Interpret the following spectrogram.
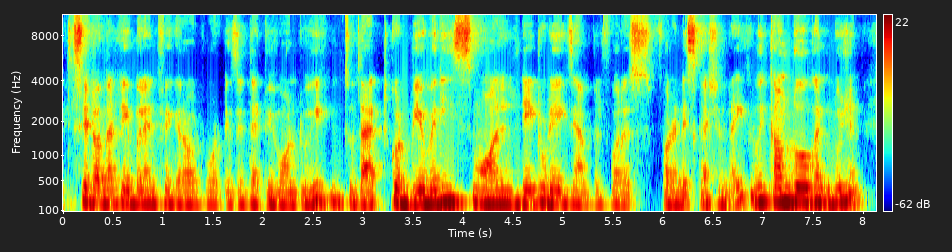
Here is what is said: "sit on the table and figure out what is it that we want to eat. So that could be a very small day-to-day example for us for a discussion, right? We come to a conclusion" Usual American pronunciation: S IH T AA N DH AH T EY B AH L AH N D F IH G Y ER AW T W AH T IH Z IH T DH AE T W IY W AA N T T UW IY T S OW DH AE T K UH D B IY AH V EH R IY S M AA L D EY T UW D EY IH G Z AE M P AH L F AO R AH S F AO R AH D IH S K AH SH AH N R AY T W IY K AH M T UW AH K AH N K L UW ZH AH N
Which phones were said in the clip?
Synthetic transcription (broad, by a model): S IH T AA N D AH T EY B AH L AH N D F IH G Y ER AW T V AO T IH Z IH T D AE T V IY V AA N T T UW IY T S OW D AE T K UH D B IY AH V EH R IY S M AA L D EY T UW D EY IH G Z AE M P AH L F AO R AH S F AO R AH D IH S K AH SH AH N R AY T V IY K AH M T UW AH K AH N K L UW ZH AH N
